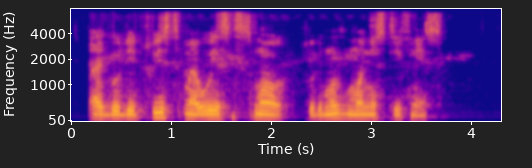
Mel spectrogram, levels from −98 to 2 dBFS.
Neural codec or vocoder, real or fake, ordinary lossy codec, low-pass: none; real; AAC, 32 kbps; 7.2 kHz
